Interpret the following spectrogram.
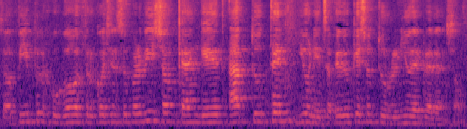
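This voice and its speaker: Speaking with a high-sitting voice, a steady tone, and a fairly quick pace, a middle-aged Argentine presenter enthusiastically addresses the crowd directly. His Argentine Spanish accent fills a large room with an audience, recorded distantly and roomily amid background noise.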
